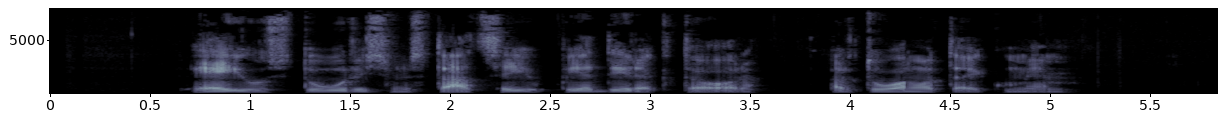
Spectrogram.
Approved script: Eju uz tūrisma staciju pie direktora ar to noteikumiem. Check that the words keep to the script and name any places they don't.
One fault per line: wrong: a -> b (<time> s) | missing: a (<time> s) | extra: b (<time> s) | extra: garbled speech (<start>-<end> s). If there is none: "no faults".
no faults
